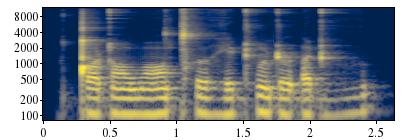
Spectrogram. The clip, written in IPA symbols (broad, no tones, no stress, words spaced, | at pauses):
ǃɔʈɔ̃wɔ̃ ǀʰʊɦɪ ʈʰũʈʊʔʌʈṳ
